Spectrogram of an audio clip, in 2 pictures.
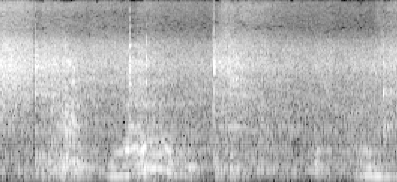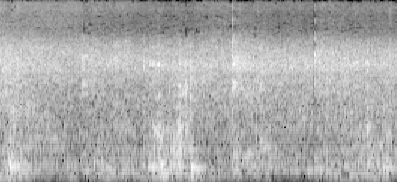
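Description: Pork and chicken adobo frying and sizzling in oil in an aluminium wok, with a metal spatula scraping and clacking against the pan as the meat is stirred.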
